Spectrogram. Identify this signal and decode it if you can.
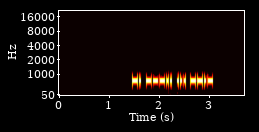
Morse code, heard as a keyed tone, about 36 wpm, 700 Hz. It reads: N8SQ
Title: USA Call Signs - 4 Characters - Repeated 2x - 35wpm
